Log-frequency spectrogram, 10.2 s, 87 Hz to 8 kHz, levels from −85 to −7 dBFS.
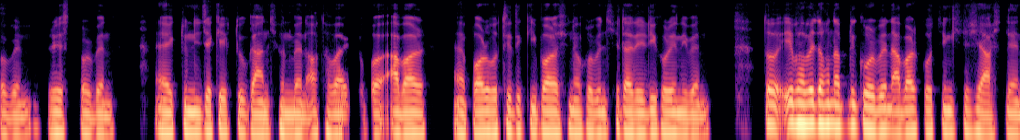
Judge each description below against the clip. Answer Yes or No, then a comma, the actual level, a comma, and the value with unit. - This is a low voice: Yes, low, 110 Hz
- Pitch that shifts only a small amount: Yes, narrow, 1.9 semitones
